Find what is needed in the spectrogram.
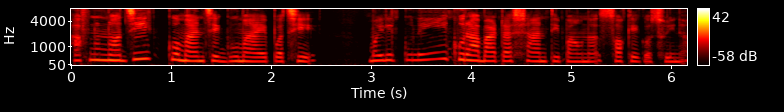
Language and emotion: Nepali, sad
